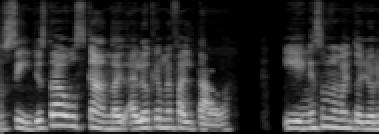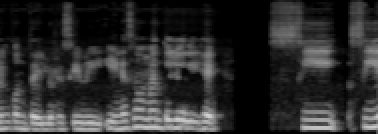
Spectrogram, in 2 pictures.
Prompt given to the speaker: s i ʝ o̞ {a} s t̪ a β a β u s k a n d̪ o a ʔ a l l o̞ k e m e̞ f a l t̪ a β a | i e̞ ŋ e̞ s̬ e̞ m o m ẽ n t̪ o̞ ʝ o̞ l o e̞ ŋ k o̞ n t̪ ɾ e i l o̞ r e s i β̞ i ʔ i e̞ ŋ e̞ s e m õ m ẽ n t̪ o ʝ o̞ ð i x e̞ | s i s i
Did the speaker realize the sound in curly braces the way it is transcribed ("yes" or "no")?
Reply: no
